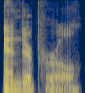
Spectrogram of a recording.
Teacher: people say ender pearl with emphasis on the first word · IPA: /ˈɛndər pɜːrl/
